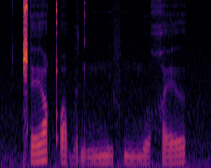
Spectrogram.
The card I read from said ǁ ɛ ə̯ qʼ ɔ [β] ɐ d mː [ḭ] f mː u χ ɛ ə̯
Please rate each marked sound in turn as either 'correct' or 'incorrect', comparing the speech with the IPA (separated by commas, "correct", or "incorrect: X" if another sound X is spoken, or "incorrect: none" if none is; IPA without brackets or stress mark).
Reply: incorrect: b, incorrect: i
